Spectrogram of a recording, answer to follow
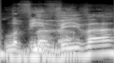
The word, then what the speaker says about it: Levieva: Levieva.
